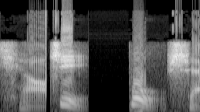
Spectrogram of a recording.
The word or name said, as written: bush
